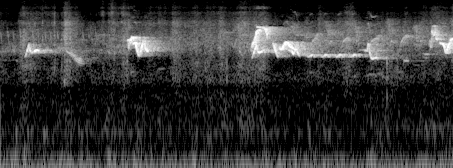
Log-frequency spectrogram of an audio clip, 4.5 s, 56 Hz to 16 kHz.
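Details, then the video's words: Red-eyed Vireo singing very loudly close by on the K&P Trail near a swamp, May 16, 2025, about 6:30 am. It gives loud, short whistled phrases that slur up and down, about one per second, over soft hiss. "So that's a red-eyed vireo singing very loudly beside me here."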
